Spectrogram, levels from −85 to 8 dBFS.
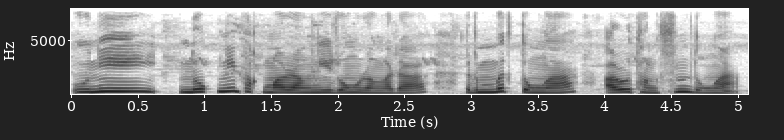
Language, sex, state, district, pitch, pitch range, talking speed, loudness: Garo, female, Meghalaya, West Garo Hills, 230 Hz, 215-275 Hz, 105 wpm, -15 LUFS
